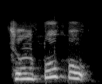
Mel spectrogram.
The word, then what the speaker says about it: zumpupu: Zumpupu. Se dice zumpupu.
